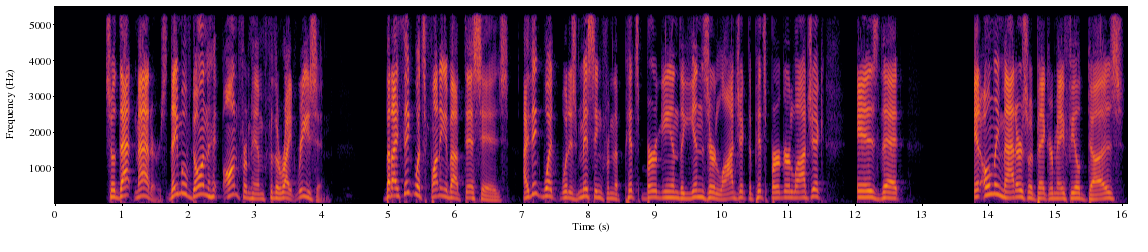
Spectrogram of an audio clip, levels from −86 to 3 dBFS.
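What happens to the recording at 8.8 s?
At 8.8 s the speech carries on intact, with no dropout, click, distortion or other break in the sound.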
